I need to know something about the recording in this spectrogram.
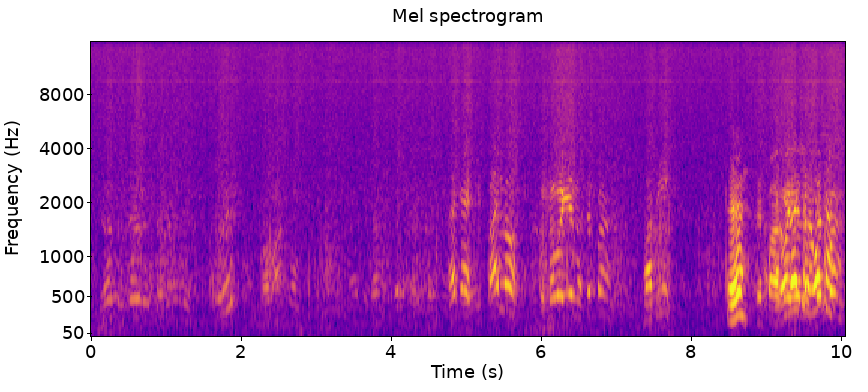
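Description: Men talk outdoors at a distance.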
